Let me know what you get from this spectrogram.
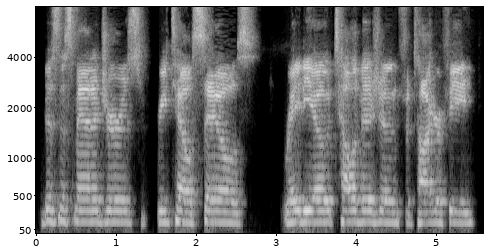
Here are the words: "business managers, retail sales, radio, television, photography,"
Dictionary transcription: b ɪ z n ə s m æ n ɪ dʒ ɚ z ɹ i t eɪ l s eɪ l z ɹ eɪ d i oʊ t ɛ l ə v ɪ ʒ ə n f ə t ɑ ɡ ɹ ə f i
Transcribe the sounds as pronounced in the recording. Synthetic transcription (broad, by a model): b ɪ z n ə s m æ n ɪ dʒ ɚ z ɹ i t eɪ l s eɪ l z ɹ eɪ d i oʊ t ɛ l ə v ɪ ʒ ə n f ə t ɑ ɡ ɹ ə f i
